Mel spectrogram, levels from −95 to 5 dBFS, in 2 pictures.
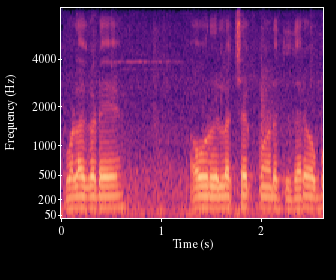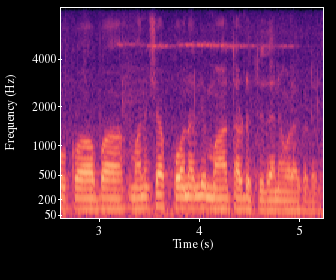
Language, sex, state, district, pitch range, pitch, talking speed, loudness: Kannada, male, Karnataka, Bangalore, 105-120 Hz, 110 Hz, 115 wpm, -15 LUFS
